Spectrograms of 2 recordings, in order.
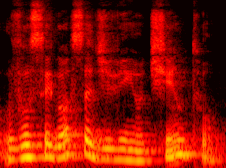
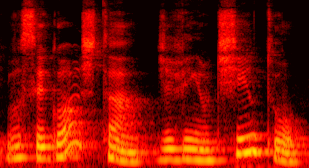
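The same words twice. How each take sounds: First: No questioning lift, as if affirming; statement intonation. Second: Clearly asking "Você gosta de vinho tinto"; questioning tune on "Você gosta de vinho tinto"; question intonation. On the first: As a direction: say "Você gosta de vinho tinto" like a statement of fact. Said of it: "pode parecer que eu estou afirmando". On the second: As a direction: lift "gosta", making it a yes-or-no question. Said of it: "Em vez de". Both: Shown as a demonstration.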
